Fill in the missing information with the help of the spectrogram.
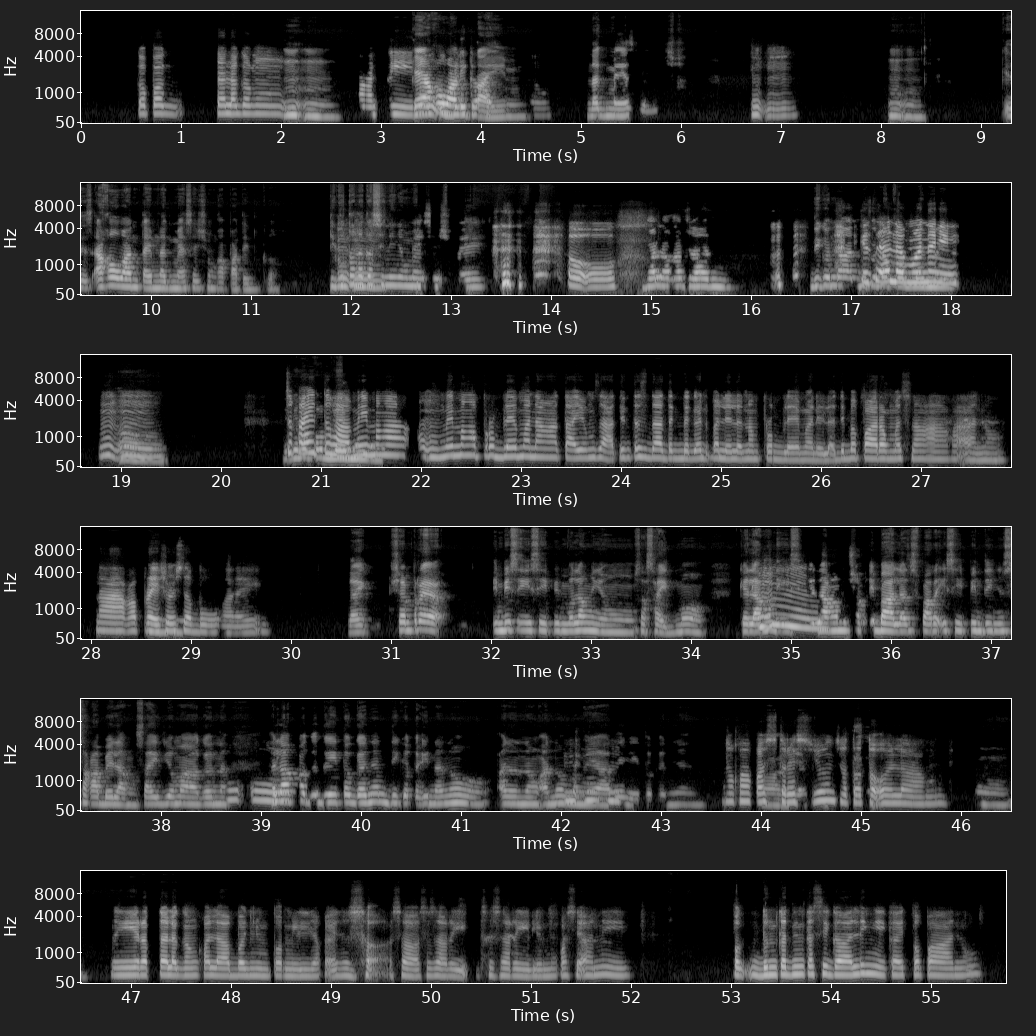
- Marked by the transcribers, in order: static; unintelligible speech; distorted speech; lip smack; chuckle; chuckle; other background noise; dog barking; tapping; hiccup
- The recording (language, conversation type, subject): Filipino, unstructured, Paano ka magpapasya sa pagitan ng pagtulong sa pamilya at pagtupad sa sarili mong pangarap?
